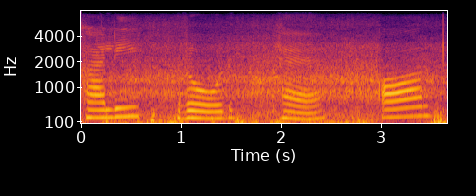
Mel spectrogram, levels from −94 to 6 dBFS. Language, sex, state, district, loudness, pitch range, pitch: Hindi, female, Chandigarh, Chandigarh, -13 LUFS, 190-225 Hz, 205 Hz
